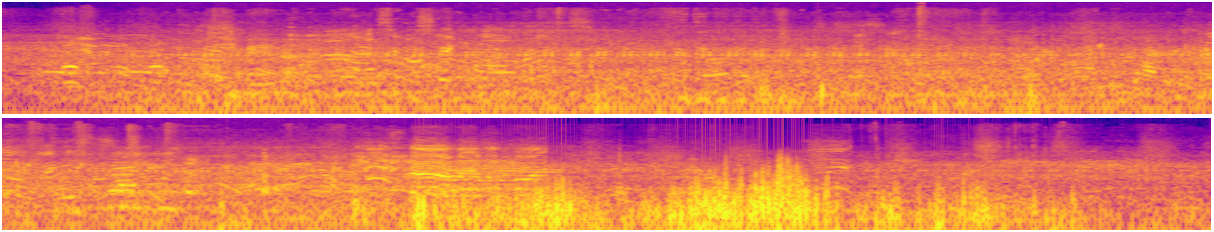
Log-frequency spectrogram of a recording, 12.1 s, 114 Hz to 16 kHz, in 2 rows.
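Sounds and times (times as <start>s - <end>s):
low machinery hum: 0.0s - 12.0s
many voices chattering: 0.0s - 12.0s.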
